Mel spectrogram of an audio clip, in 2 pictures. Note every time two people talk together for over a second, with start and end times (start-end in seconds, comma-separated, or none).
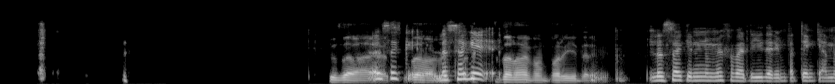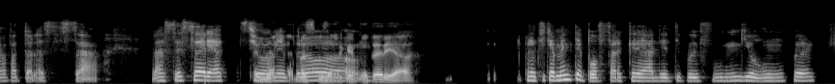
3.7-5.1, 10.9-12.2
